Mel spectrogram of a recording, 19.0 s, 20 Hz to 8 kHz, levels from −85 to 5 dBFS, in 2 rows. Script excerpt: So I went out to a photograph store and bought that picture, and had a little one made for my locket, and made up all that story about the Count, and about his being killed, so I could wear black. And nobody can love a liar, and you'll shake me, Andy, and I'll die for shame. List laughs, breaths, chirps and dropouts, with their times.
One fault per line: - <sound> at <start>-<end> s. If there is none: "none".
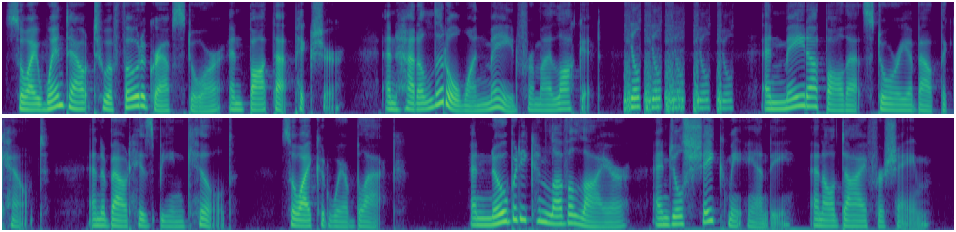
- laugh at 6.2-7.3 s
